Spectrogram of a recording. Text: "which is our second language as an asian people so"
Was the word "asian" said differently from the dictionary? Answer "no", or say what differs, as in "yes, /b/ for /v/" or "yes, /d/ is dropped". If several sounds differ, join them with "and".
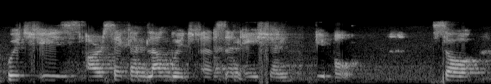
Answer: yes, /ʃ/ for /ʒ/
